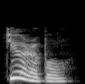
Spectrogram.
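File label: "durable" British; Business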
